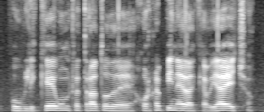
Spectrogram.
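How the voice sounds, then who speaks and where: Monotone, flat intonation from a man with a fairly high pitch. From Dominican Republic, rural San Cristóbal. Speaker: painter and visual artist. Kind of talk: interview. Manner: hesitant, many fillers.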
